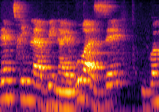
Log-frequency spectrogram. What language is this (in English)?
Hebrew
